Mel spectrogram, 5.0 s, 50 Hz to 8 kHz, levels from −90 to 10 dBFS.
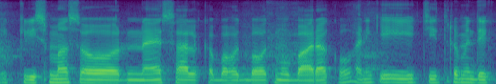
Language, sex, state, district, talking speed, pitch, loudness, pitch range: Hindi, male, Chhattisgarh, Raipur, 170 wpm, 110 Hz, -17 LUFS, 105-120 Hz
